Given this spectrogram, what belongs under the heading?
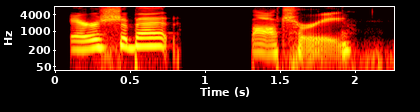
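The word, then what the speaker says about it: Erzsébet Báthory: otherwise it's me way too distracting so countess err Chabot pottery that's how you pronounce it Hungarian I will be calling her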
